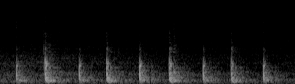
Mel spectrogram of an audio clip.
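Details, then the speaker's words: Harley Electra Glide Ultra Limited on a jack, rear wheel off the ground; rocking the wheel side to side by hand gives a dull clunk at each push, disc moving separately from the ABS drive on the axle; worn rear wheel bearings with free play. "It's that movement side to side. There it is. Oh my goodness. Listen to that."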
